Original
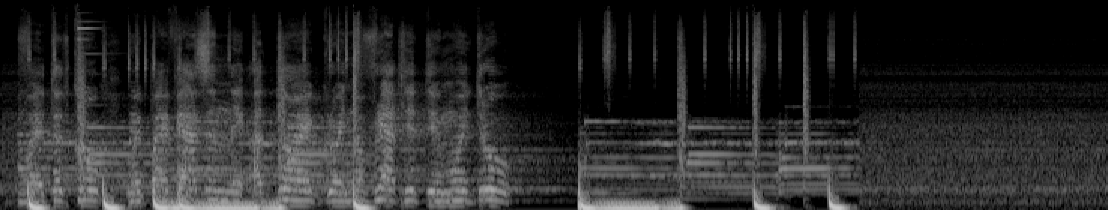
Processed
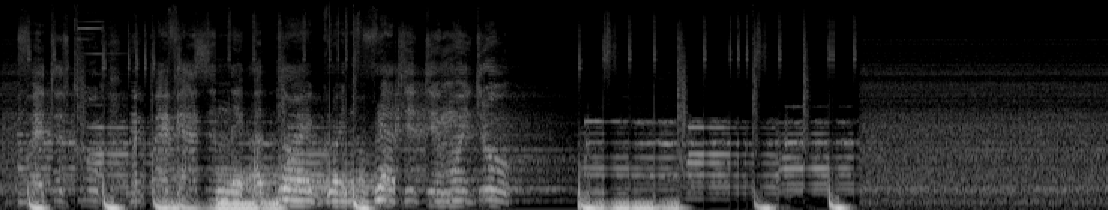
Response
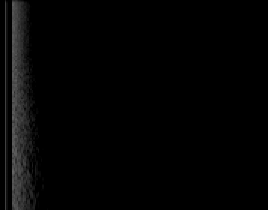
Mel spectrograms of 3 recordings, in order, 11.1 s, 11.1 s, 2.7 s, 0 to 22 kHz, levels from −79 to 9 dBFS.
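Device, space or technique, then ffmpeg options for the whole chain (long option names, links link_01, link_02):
de-esser from a sidechain: -filter_complex "[0:a]asettb=1/sr,asplit=3[link_01][link_02][link_03];[link_01]atrim=end=2.154[link_04];[link_02]atrim=start=2.15:end=3.94,asetpts=PTS-STARTPTS,afade=type=in:duration=0.004:curve=qsin,afade=type=out:start_time=1.786:duration=0.004:curve=qsin,equalizer=frequency=125:width_type=o:width=1:gain=10,equalizer=frequency=250:width_type=o:width=1:gain=6,equalizer=frequency=500:width_type=o:width=1:gain=11,equalizer=frequency=1000:width_type=o:width=1:gain=-5,equalizer=frequency=2000:width_type=o:width=1:gain=-10,equalizer=frequency=4000:width_type=o:width=1:gain=-7,equalizer=frequency=8000:width_type=o:width=1:gain=-9[link_05];[link_03]atrim=start=3.936[link_06];[link_04][link_05]acrossfade=duration=0.004:curve1=hsin:curve2=qsin[link_07];[link_07][link_06]acrossfade=duration=0.004:curve1=qsin:curve2=hsin,asplit=2[link_08][link_09];[link_09]highpass=frequency=4400:width=0.5412,highpass=frequency=4400:width=1.3066,apad=whole_len=488693[link_10];[link_08][link_10]sidechaincompress=threshold=-44dB:ratio=16:attack=2.1:release=77,volume=3dB"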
